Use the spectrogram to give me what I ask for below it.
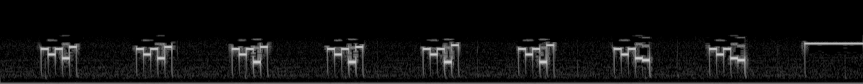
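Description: Five-tone selective call (ZVEI), heard as quick runs of five tones, tones of about 70 ms. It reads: 85839 85839 85819 85819 85810 85810 85832 85832
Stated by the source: ZVEI five-tone selective call received on an SDR.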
